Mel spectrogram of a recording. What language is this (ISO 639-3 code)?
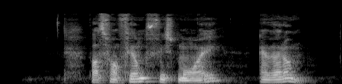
fry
